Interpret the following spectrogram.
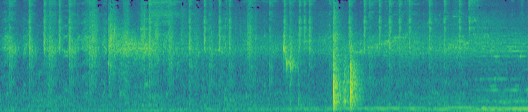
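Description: Two quick pumps of a hair-oil spray bottle about seven seconds in, the loudest sounds here, among small handling clicks over faint background music.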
